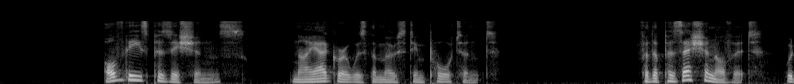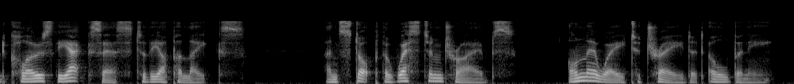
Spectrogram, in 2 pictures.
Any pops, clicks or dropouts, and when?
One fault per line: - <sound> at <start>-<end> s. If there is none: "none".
none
